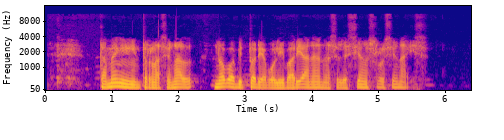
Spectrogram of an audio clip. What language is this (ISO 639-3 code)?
glg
